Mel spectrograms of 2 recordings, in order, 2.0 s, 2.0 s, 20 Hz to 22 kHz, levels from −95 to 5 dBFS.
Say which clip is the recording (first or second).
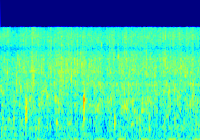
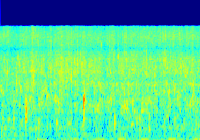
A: first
